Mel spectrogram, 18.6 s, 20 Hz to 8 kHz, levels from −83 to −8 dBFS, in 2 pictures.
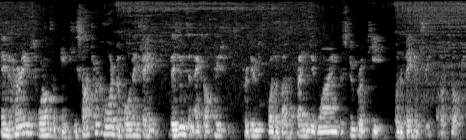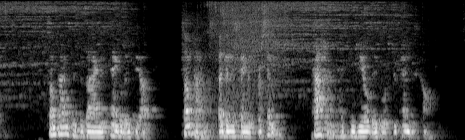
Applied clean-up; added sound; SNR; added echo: classical method WPE with log-MMSE.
